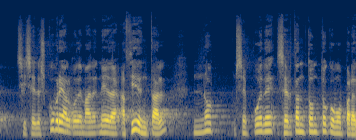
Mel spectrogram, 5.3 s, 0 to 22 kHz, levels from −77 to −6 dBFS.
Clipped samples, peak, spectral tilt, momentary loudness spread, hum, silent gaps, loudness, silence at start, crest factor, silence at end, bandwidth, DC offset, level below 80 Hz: under 0.1%; 0 dBFS; -6 dB/octave; 12 LU; none; none; -17 LUFS; 0 s; 16 dB; 0 s; 15 kHz; under 0.1%; -60 dBFS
